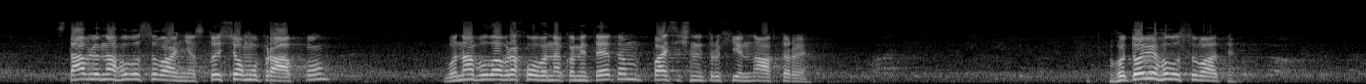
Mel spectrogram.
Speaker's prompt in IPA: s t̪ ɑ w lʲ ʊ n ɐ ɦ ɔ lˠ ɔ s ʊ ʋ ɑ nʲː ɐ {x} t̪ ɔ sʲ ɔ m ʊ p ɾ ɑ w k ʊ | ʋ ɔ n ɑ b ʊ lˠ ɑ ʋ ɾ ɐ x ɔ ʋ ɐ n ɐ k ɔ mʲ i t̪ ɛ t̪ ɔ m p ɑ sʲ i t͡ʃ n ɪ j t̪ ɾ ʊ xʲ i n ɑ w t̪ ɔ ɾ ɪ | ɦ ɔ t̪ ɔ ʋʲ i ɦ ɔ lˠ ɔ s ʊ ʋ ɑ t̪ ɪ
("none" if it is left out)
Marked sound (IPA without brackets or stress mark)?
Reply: s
